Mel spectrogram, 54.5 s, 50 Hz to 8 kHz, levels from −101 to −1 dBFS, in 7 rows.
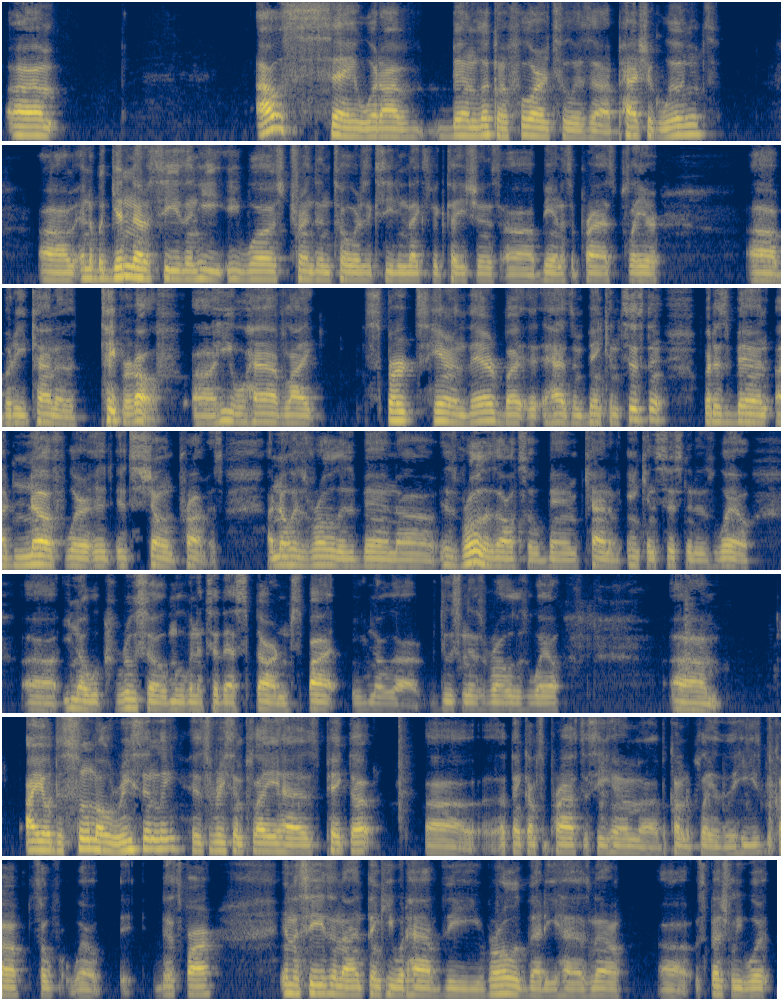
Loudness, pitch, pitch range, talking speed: -23 LUFS, 115 Hz, 110-130 Hz, 160 wpm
